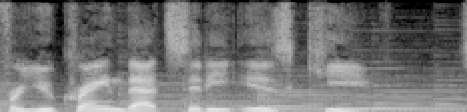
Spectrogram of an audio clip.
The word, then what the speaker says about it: Kyiv: And for Ukraine, that city is Keev, spelled K Yiv, and pronounced Keev.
